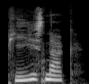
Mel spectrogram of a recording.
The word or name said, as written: pigesnak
